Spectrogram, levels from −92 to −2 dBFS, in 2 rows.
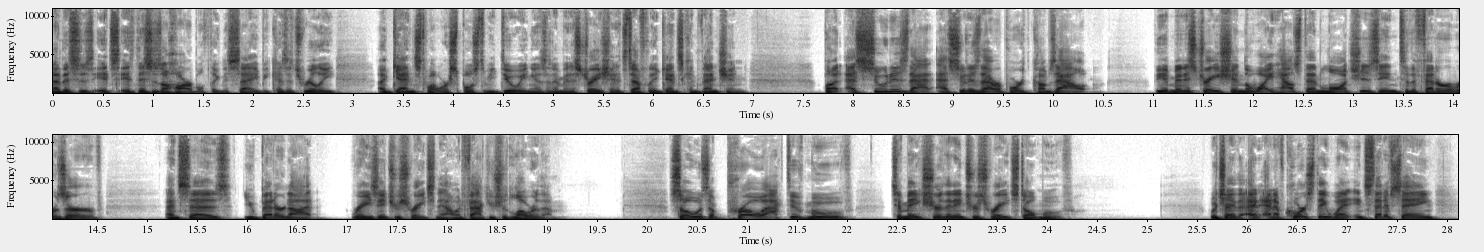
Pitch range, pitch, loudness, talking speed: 110-155 Hz, 130 Hz, -14 LUFS, 195 wpm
